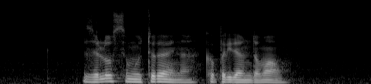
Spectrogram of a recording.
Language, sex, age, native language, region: Slovenian, male, 30-49, Slovenian, Central Slovenia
